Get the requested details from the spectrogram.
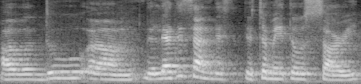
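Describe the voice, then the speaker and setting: There is audible room echo and noticeable background noise as a woman talks at a fairly slow pace with ordinary pitch variation. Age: 70s. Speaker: home cooking channel host. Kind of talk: cooking tutorial. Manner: casual, hesitant with fillers.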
